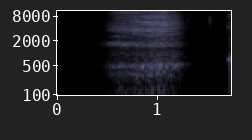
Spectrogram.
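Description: A single breathy, hissing sneeze lasting under a second, followed by a faint exclamation.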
